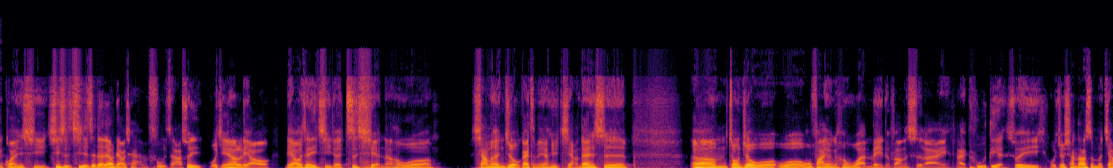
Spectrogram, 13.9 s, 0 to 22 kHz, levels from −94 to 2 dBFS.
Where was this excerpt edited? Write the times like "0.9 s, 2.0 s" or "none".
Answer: 3.5 s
